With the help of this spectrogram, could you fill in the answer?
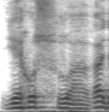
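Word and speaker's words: יהושע: 어이 여호수아는 이름이 뭡니까 여호수아 예수아 예호슈아가 이제 히브리어 발음인데 이게 구약에 축약된 발음이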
